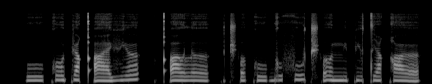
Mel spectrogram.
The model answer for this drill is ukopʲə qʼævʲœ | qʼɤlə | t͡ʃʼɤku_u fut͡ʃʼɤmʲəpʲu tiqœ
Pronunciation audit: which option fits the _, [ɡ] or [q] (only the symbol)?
ɡ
